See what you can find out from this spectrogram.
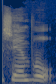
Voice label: "xuan1bu4", Chinese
